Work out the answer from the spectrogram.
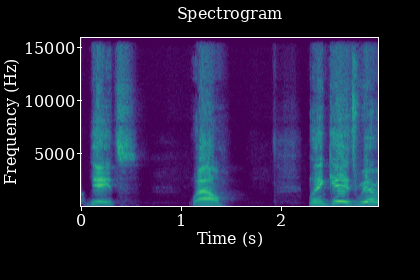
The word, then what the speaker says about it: Gaetz: Okay, how do I spell it? Gaetz. Yeah, Link there you go. Gates.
